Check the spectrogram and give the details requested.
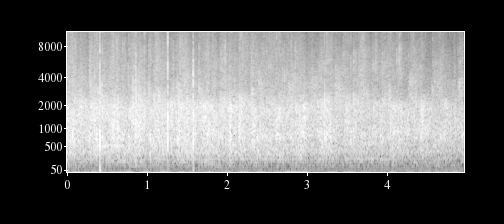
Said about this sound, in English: Can we give another round of applause for the music team, please?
